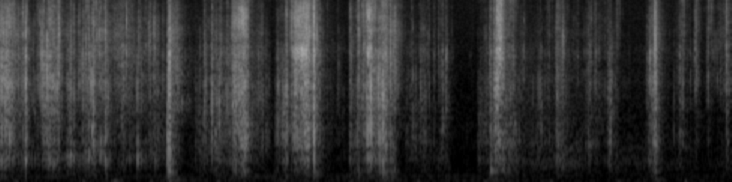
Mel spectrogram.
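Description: Clear plastic bag crinkling as hands handle it: irregular rustles with several louder crinkles scattered through.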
